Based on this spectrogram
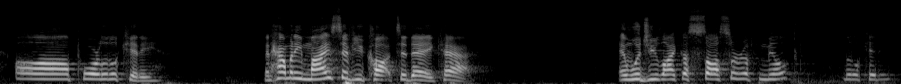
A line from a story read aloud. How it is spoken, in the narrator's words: jeering at him, saying things like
